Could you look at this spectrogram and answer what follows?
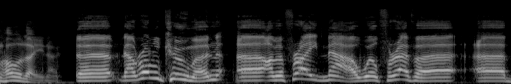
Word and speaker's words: Koeman: Koeman is how you pronounce it. Koeman.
